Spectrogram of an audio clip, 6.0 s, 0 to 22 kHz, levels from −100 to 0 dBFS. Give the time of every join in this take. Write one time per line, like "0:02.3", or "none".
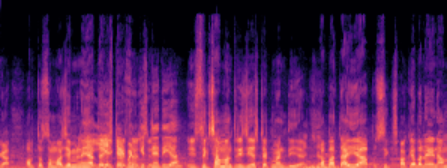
0:04.3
